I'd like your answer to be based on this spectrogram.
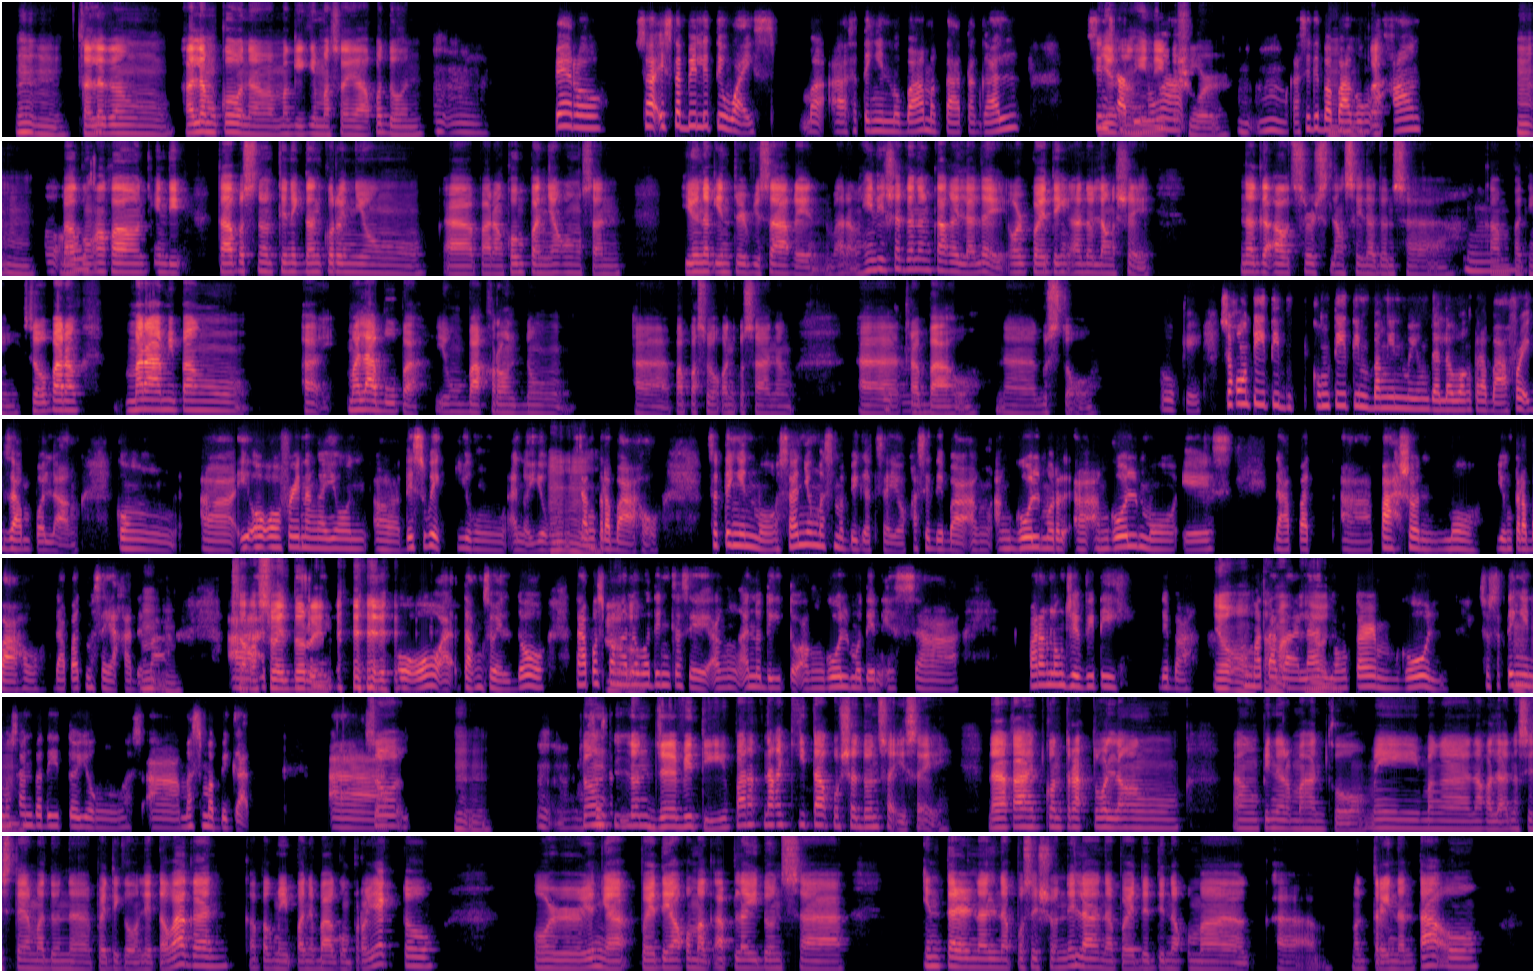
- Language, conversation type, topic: Filipino, advice, Paano ako magpapasya kung lilipat ba ako ng trabaho o tatanggapin ang alok na pananatili mula sa kasalukuyan kong kumpanya?
- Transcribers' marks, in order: tongue click; in English: "stability wise"; laugh; in English: "longevity"; in English: "longevity"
